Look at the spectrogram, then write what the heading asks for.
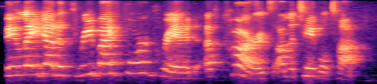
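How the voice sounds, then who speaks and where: Female storyteller, high and lively, expressive children's-book read-aloud, echoey room. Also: normal speed. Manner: animated, acting out dialogue.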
